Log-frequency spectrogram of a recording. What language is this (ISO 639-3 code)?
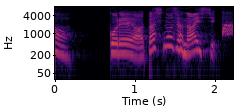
jpn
